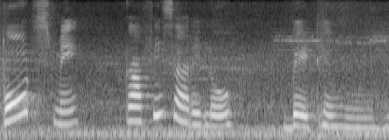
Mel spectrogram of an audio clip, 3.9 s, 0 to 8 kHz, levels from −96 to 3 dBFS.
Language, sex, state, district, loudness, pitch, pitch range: Hindi, female, Madhya Pradesh, Dhar, -19 LUFS, 240 Hz, 195-295 Hz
